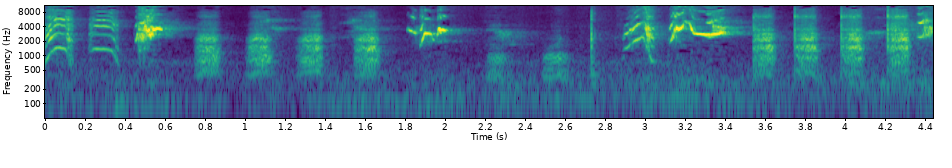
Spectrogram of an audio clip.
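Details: Javan myna in master song for tutoring other birds, a steady stream of short harsh squawks with occasional pure whistled notes sliding up and down.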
